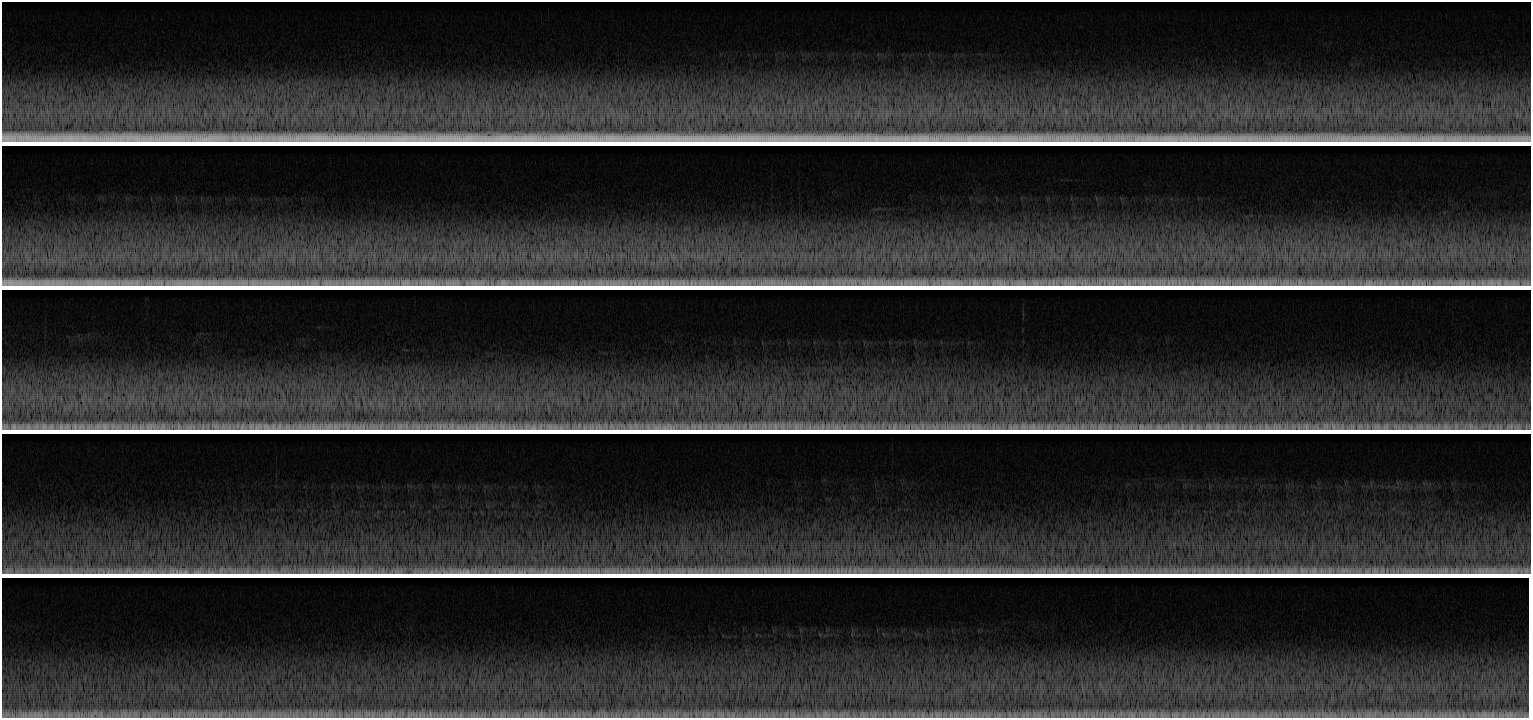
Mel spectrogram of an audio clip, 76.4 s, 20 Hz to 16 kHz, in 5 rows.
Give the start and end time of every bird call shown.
6.5s-10.1s: Northern Cardinal (Cardinalis cardinalis)
14.8s-18.6s: Northern Cardinal (Cardinalis cardinalis)
24.1s-27.6s: Northern Cardinal (Cardinalis cardinalis)
29.5s-34.3s: Gray Catbird (Dumetella carolinensis)
37.6s-40.6s: Northern Cardinal (Cardinalis cardinalis)
48.0s-51.5s: Northern Cardinal (Cardinalis cardinalis)
57.0s-60.7s: Northern Cardinal (Cardinalis cardinalis)
68.2s-71.1s: Northern Cardinal (Cardinalis cardinalis)

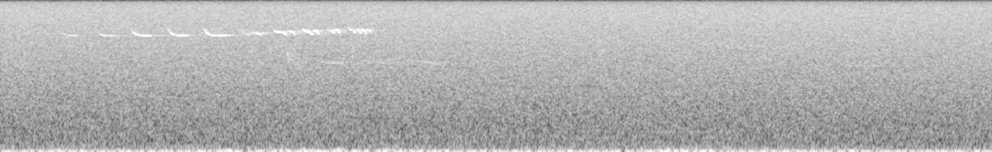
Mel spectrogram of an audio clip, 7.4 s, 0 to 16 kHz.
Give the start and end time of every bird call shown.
0.0s-3.1s: Golden-crowned Kinglet (Regulus satrapa)
1.6s-3.7s: Mountain Chickadee (Poecile gambeli)

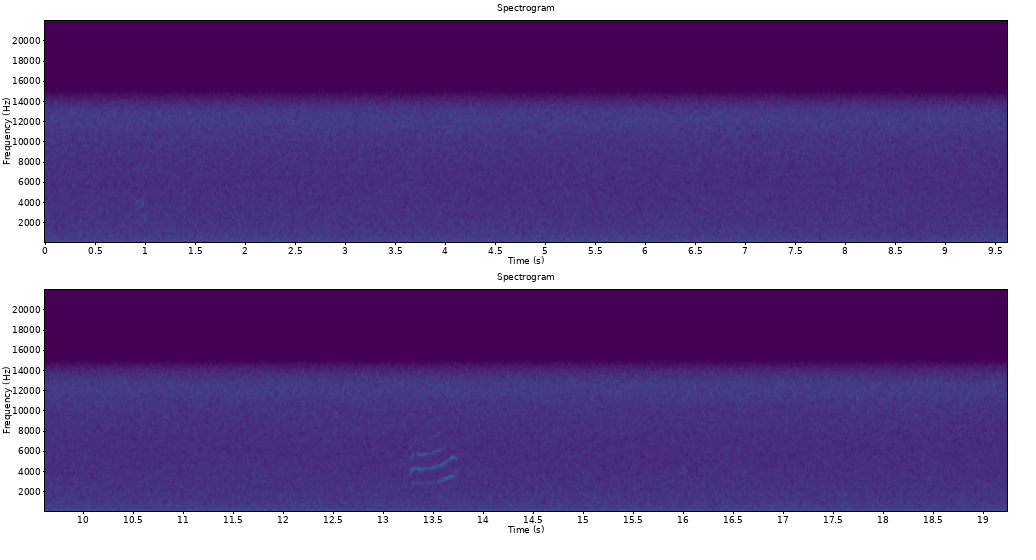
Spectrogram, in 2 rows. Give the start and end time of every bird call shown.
0.8s-1.0s: Hawaii Amakihi (Chlorodrepanis virens)
13.2s-13.8s: Hawaii Amakihi (Chlorodrepanis virens)

